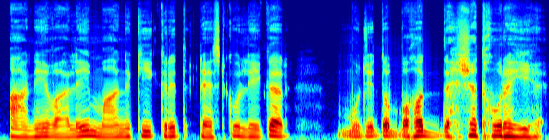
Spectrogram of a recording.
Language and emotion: Hindi, fearful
